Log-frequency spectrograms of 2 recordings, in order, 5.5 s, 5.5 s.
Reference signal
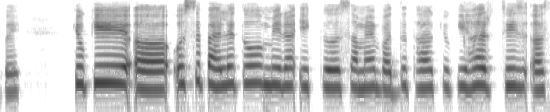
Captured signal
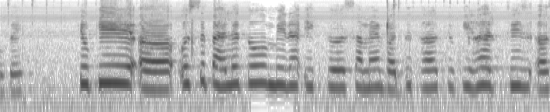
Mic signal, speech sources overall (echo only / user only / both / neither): echo only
